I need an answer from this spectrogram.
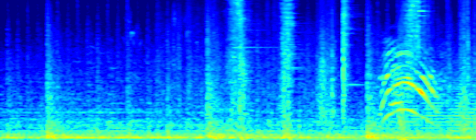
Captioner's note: screams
